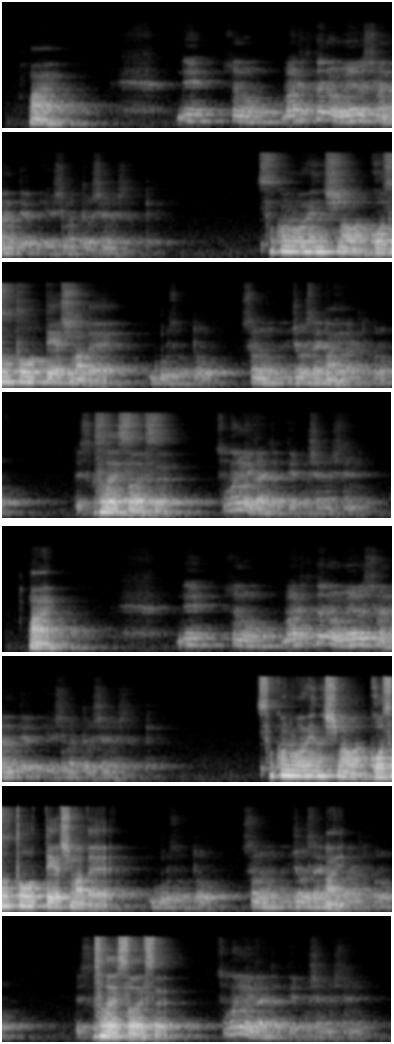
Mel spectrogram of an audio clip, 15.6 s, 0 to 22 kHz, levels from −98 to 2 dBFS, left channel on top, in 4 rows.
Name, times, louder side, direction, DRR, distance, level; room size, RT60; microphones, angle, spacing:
voice 1, 1.2-2.0 2.3-5.1 9.3-9.9 10.2-11.7 12.4-12.6 13.9-15.3, equal, 30° left, -2 dB, 1.3 m, -34 dB
voice 2, 6.5-8.8 11.0-11.2 12.6-13.3, right 4 dB, 85° right, 9 dB, 0.4 m, -22 dB
7.2 x 6.5 x 2.3 m, 0.93 s
head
